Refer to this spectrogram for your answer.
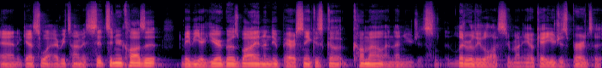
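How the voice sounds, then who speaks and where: The recording is very clean, with a silent background. A man with a very deep, low pitch talks at a very fast pace. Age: 20s. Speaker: personal finance YouTuber. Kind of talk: casual vlog monologue. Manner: animated; halting with fillers and repetitions.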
